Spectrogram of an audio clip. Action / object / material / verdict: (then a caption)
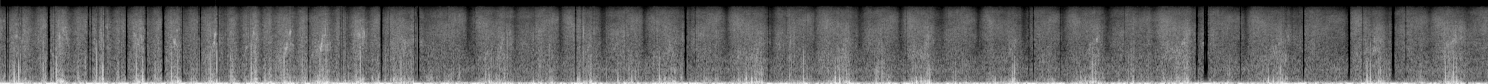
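scrape / quilted nylon puffer jacket / nylon / none. Fingertips of both hands scrunch and scratch the padded chest of a black quilted nylon puffer jacket being worn. A dense, steady run of quick scratchy rustles and crinkly swishes carries bright streaks over a heavy, low, muffled thump. The sound stays close and loud throughout.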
